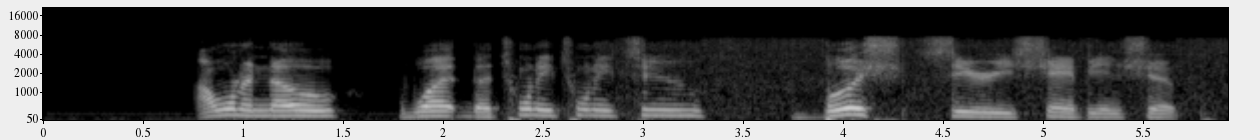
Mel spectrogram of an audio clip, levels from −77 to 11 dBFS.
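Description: It's a speech clip run through the AMR wideband (HD Voice) codec, and the damage is easy to hear. The rough, raspy texture fits the 8.85 kbit/s mode, one of its two lowest rates. Nothing comes through above about 7.4 kHz. From 2.75 s to the end there's a steady, even hiss sitting only about 20 dB under the speech. That's low bit depth with dither: the signal gets requantised to something like 7 bits, and the dither turns the rounding error into flat white noise instead of distortion.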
